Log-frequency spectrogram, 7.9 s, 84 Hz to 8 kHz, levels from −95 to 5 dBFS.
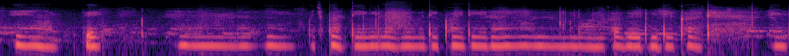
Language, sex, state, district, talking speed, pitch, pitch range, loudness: Hindi, female, Uttar Pradesh, Jyotiba Phule Nagar, 160 wpm, 200 Hz, 190-200 Hz, -37 LUFS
